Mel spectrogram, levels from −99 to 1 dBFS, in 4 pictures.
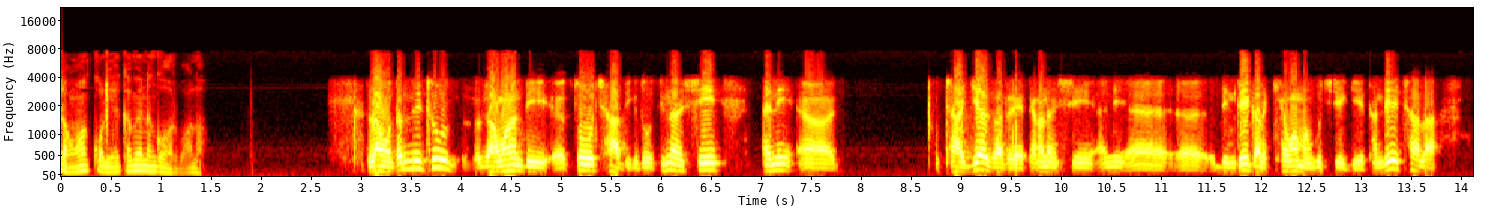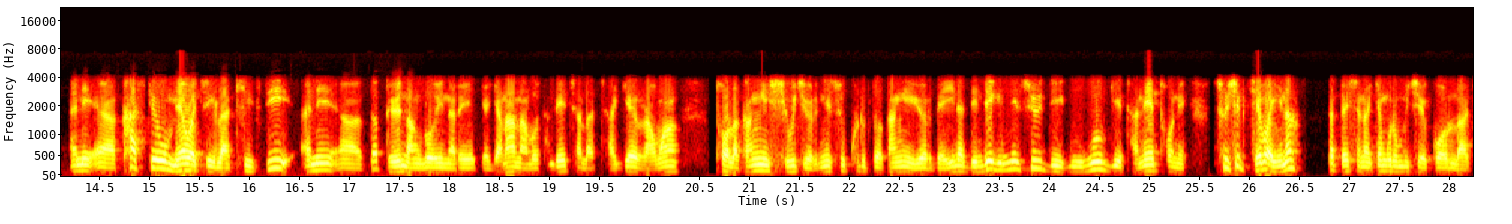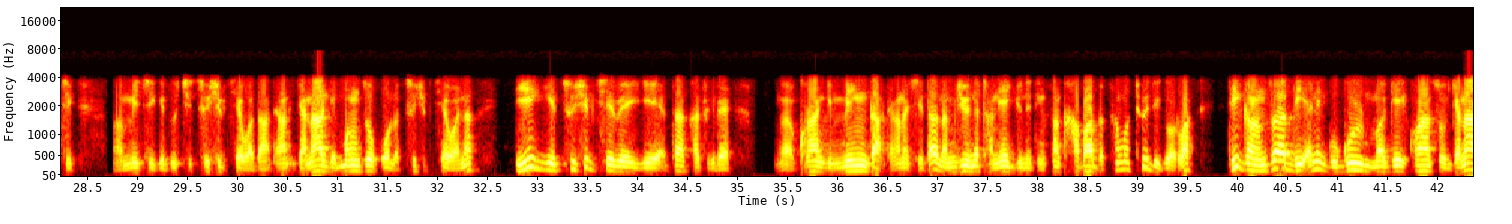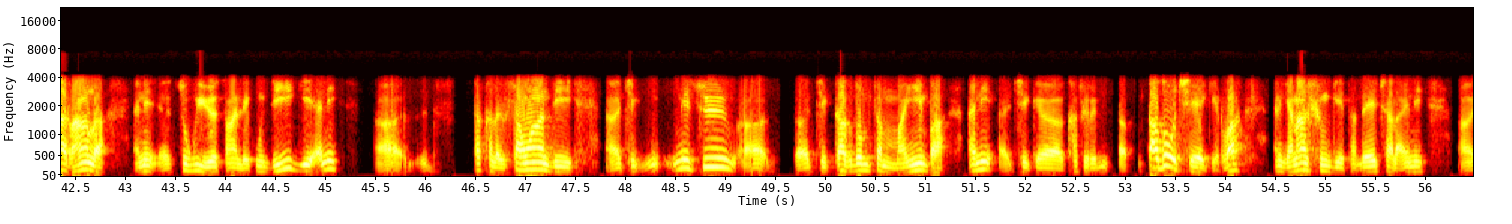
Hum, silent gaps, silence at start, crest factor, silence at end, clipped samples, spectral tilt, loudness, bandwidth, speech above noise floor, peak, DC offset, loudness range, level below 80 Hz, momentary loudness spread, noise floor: none; none; 0 s; 14 dB; 0 s; 0.2%; -7 dB/octave; -13 LUFS; 8 kHz; 56 dB; 0 dBFS; under 0.1%; 5 LU; -52 dBFS; 12 LU; -69 dBFS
